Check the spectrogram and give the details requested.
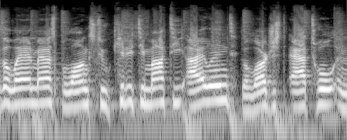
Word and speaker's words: Kiritimati: things by the way kiritimati is the native way of pronouncing Christmas so yes this place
